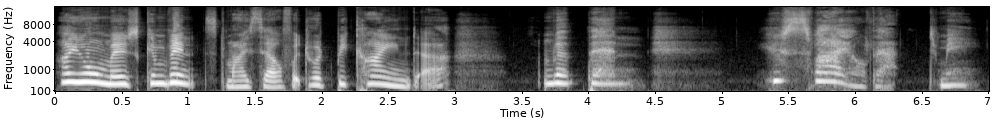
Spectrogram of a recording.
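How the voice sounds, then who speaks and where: Slow, breathy British immortal seductress, played by a woman. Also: very high voice, animated, dry recording, studio quality, heavily acted. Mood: wistful, confiding. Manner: hushed, teasing, slow and deliberate, often dropping to whispers. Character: ancient immortal female monster, patient, possessive, seductive. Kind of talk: ASMR roleplay. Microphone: close microphone.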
